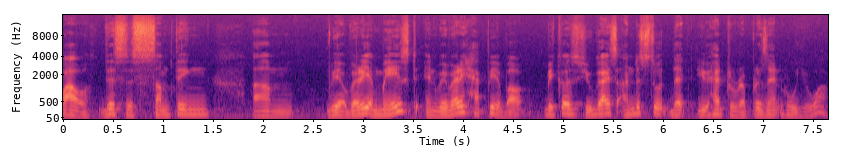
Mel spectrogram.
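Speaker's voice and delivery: usual speaking voice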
